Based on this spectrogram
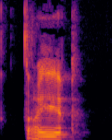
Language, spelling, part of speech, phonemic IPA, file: Moroccan Arabic, طريق, noun, /tˤriːq/, LL-Q56426 (ary)-طريق.wav
- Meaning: way, road, path, track, street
